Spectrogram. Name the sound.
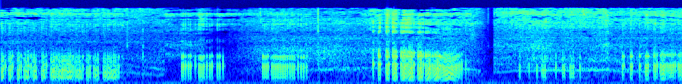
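dog growling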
